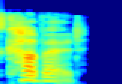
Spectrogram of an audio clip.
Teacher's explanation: If we said it slowly, it would be cupboard. But in natural speech, the P disappears. It just becomes cupboard. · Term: elision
